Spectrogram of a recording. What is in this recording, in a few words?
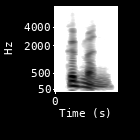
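"goodman", American English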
